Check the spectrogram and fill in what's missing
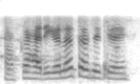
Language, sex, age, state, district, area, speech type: Odia, female, 60+, Odisha, Jharsuguda, rural, conversation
